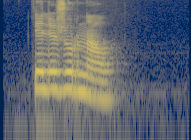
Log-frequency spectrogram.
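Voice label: "тележурнал", Komi, female; audio dict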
